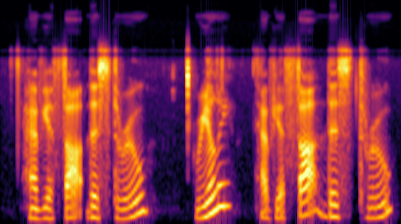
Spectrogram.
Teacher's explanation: i'm keeping my tongue further forward than i might usually because all of these sounds thought this through are almost between the teeth just a little behind maybe and loose enough so that air can keep flowing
